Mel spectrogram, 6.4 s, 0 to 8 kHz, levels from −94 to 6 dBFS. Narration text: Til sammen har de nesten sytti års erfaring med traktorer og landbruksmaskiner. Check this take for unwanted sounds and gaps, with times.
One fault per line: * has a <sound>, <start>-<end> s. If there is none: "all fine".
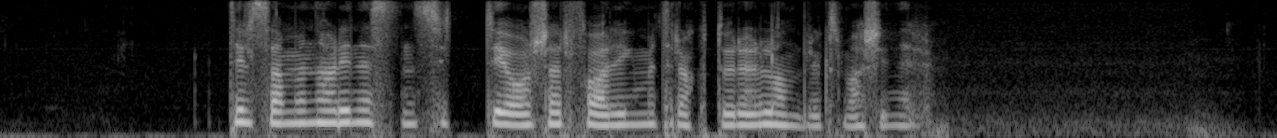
all fine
